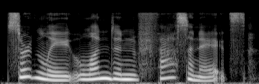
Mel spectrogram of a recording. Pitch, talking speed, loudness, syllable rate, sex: 245 Hz, 70 wpm, -12 LUFS, 3.8 syllables/s, female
